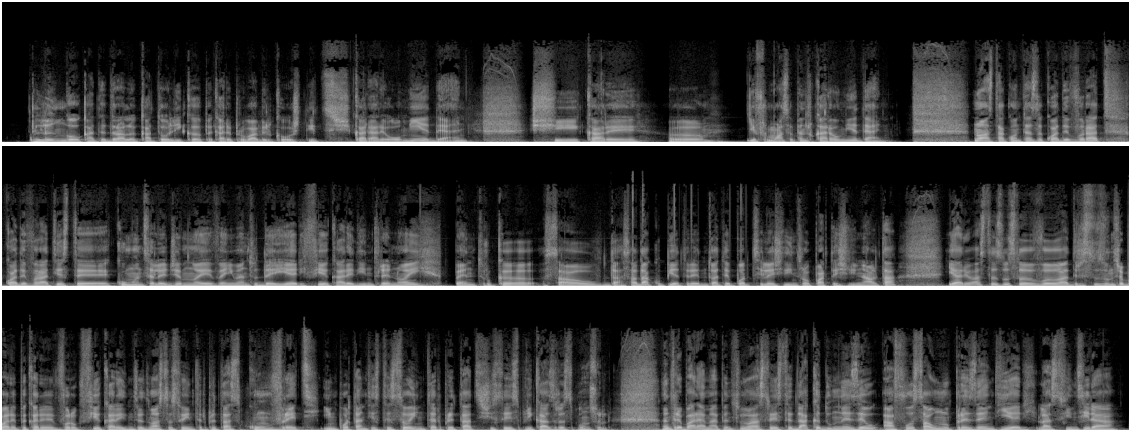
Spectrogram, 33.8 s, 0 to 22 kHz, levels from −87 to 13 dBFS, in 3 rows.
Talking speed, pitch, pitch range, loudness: 190 wpm, 120 Hz, 105-130 Hz, -17 LUFS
